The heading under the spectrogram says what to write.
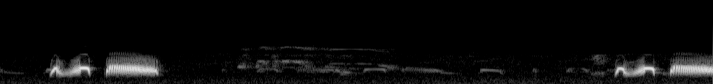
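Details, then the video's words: Spotted dove cooing, male and female voices used to rouse trained birds; two loud phrases about five seconds apart, each a wavering note then a long rough coo, with faint soft cooing between them. "tiếng chim cu gáy kích bổi mới rất hiệu quả"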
